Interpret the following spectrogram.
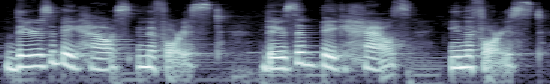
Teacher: Le in the, on l'entend quasiment pas. Ce ne sont pas des mots qui apportent vraiment du sens.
